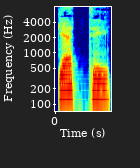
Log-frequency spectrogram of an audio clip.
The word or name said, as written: gâter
